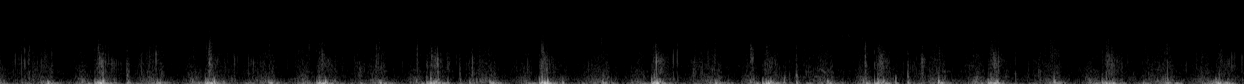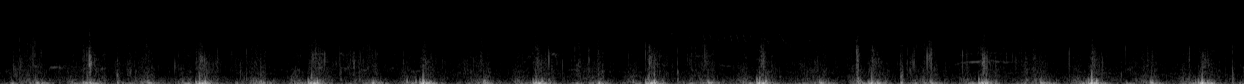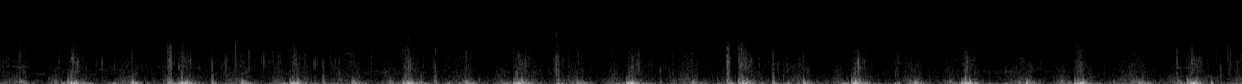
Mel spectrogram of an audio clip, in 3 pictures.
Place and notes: {"title": "berlin: schlesischer busch - walking the bags: walking bag #0013 by walking hensch", "date": "2008-06-20 18:20:00", "latitude": "52.49", "longitude": "13.45", "altitude": "33", "timezone": "Europe/Berlin"}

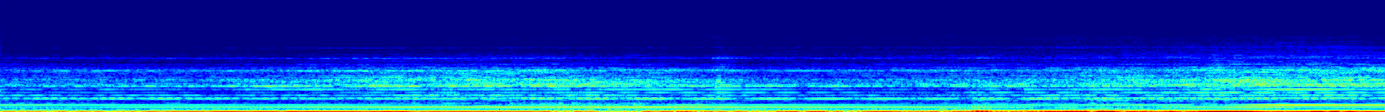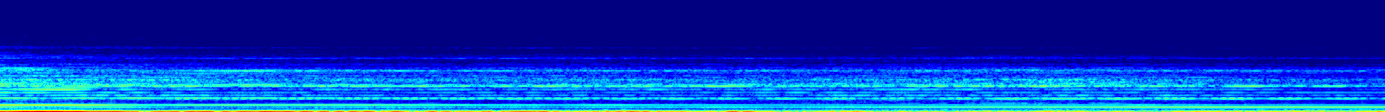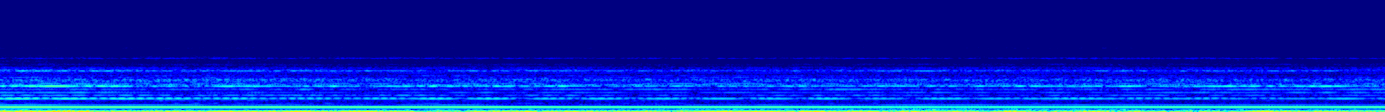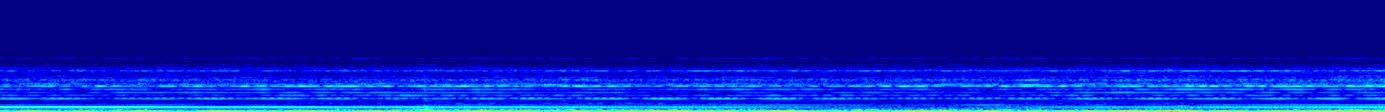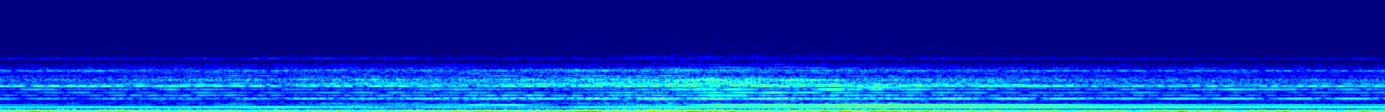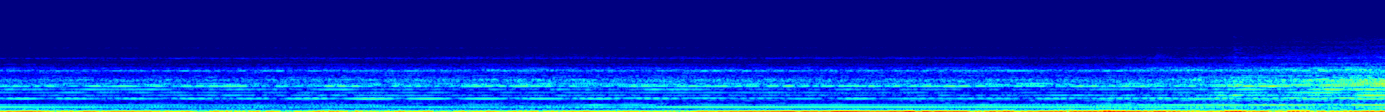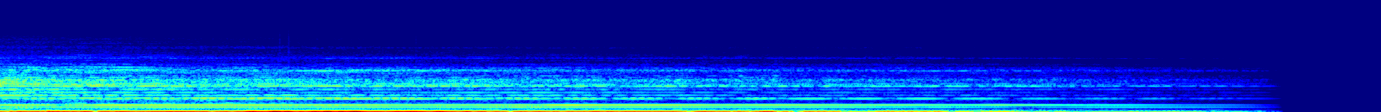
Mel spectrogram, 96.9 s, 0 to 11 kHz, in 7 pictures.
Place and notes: {"title": "Daugavpils, Latvia, tram lines wires pole", "date": "2020-01-26 14:25:00", "description": "new LOM geophone attached to tram line's wire pole", "latitude": "55.88", "longitude": "26.53", "altitude": "96", "timezone": "Europe/Riga"}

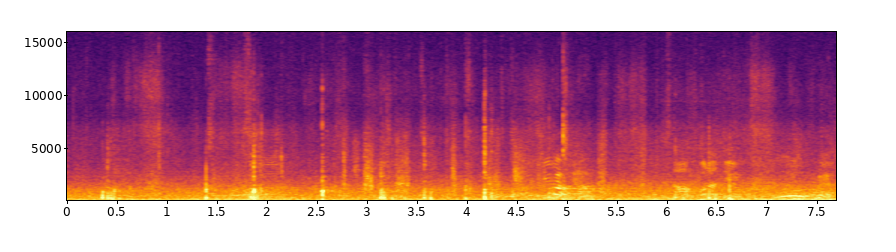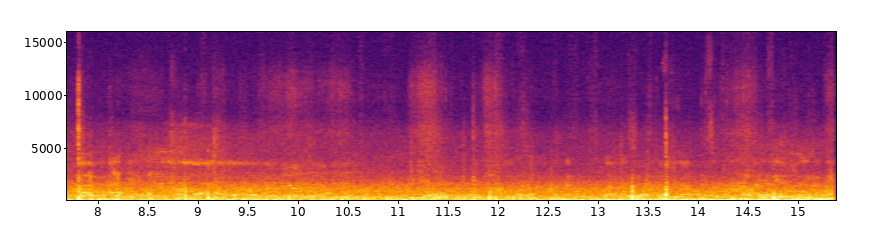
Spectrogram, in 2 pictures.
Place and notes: {"title": "Club Esportiu", "date": "2011-03-05 13:55:00", "description": "Jubilated men playing tennis in a working day morning", "latitude": "41.38", "longitude": "2.12", "altitude": "56", "timezone": "Europe/Madrid"}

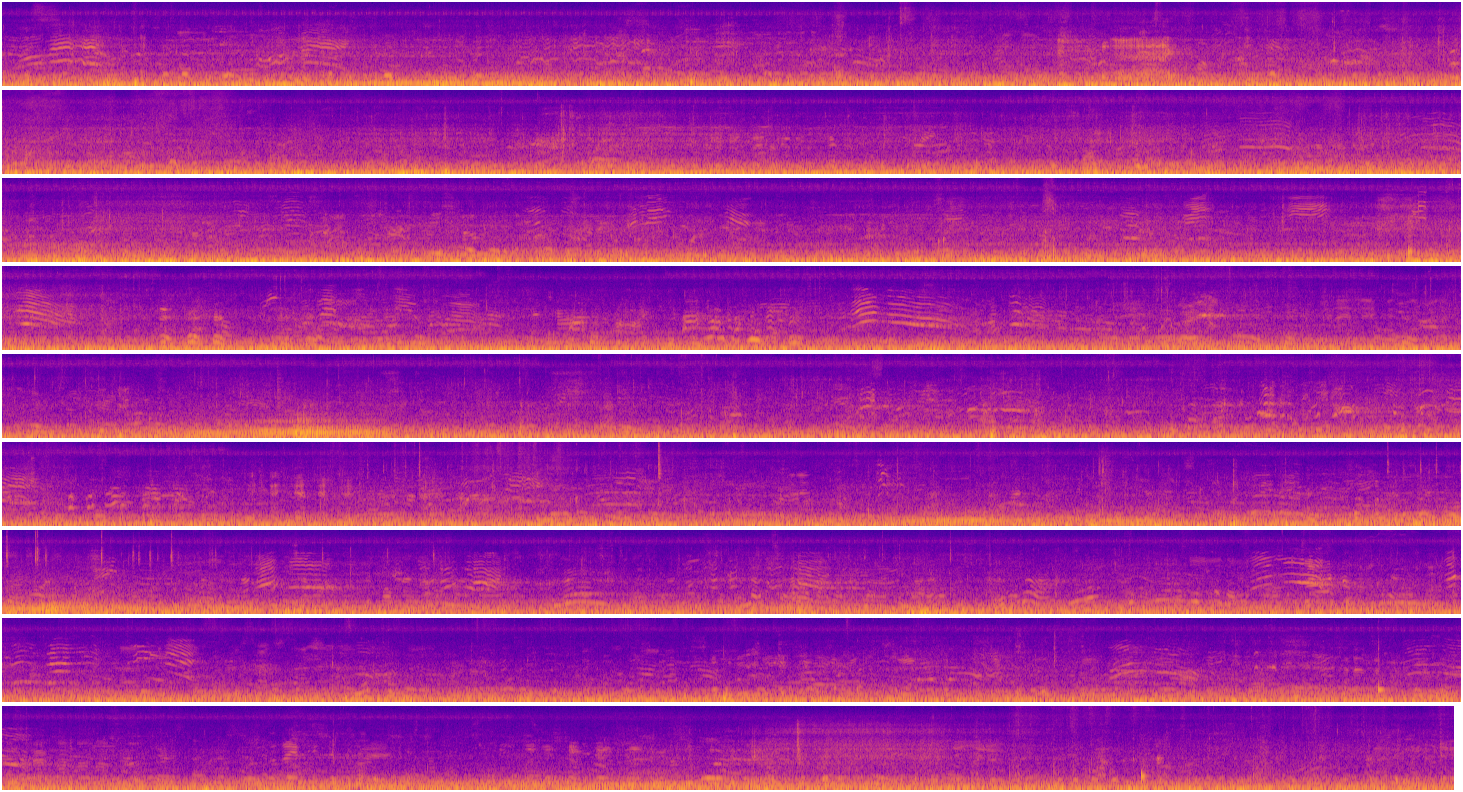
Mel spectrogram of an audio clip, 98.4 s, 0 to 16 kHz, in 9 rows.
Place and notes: {"title": "Park beach at Kiekrz lake, Poznan - midweek summer evening", "date": "2022-07-20 23:13:00", "description": "evening ambience at a park beach at Kiekrz lake. A few people enjoying summer evening at the lake. recorded on a bench at a distance from the beach. (roland r-07)", "latitude": "52.47", "longitude": "16.78", "altitude": "74", "timezone": "Europe/Warsaw"}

